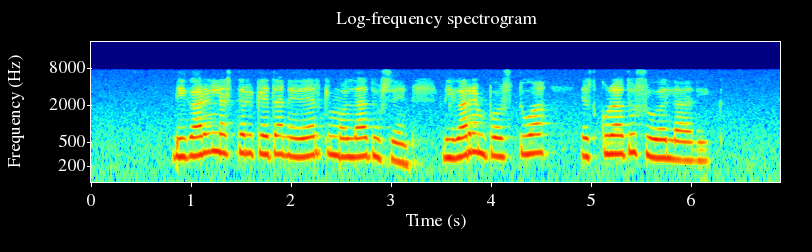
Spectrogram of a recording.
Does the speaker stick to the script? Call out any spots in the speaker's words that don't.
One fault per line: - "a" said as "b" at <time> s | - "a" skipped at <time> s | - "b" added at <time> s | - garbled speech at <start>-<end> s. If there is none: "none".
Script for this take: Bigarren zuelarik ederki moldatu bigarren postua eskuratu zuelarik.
- "zuelarik" said as "lasterketan" at 1.3 s
- "zen" added at 3.0 s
